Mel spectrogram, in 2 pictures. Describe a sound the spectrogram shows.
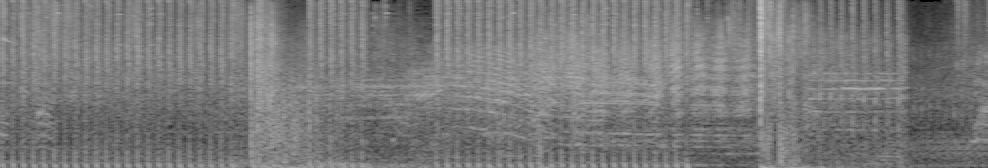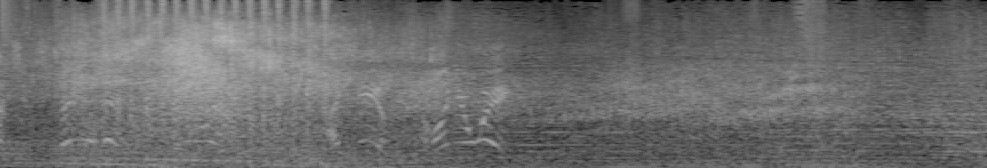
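A radial-engine propeller fighter plane drones.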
